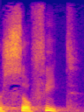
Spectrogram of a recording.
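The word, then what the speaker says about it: סופית: called ending letter or sofit. And it would be pronounced like this. Sofit.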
